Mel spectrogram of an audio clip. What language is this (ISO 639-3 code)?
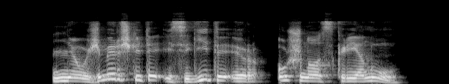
lit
